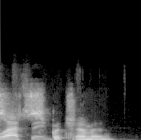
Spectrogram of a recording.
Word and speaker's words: Spaceman: But it's pronounced Spachemin.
